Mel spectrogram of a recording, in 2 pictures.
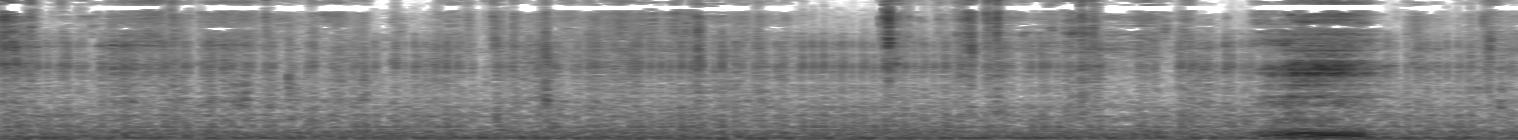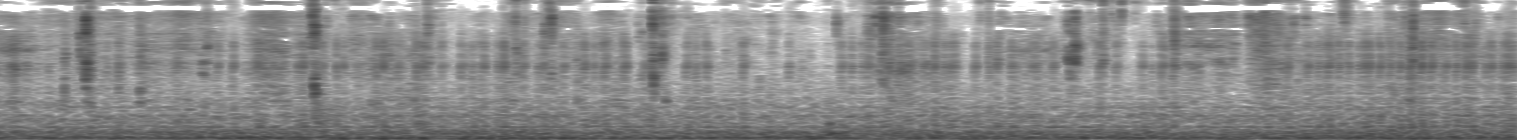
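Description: A man chewing and eating animal-style french fries with his fingers at close range, with small wet crunches and mouth sounds over a steady low hum. About six and a half seconds in he gives one short voiced hum.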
